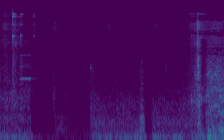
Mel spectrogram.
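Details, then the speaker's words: Farm excavator diesel cranking after priming and bleeding air from the fuel system. Slow, weak cranking in short bursts with gaps and no clean catch; hard starting. "Doesn't sound any better. Go, go, puff, puff, puff, puff. All right, I was just cranking on it and it was going."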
